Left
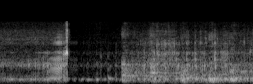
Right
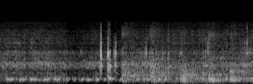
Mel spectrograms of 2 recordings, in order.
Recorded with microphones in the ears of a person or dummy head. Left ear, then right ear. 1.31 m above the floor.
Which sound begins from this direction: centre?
Running footsteps, at 1.2 s.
